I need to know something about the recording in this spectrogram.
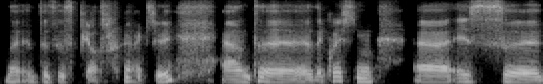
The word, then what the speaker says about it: Piotr: Okay, so thank you, Mike, for the pronunciation. This is Piotr, actually.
